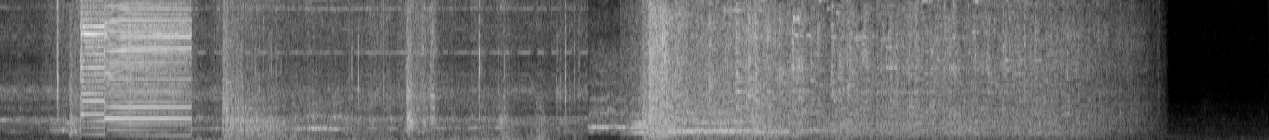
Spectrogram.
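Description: Car crash heard from a dashcam inside the car: a short high tone near the start, then loud crashing, grinding and scraping with repeated impacts. A second, louder impact comes about three seconds in, and the noise fades away just before the end.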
